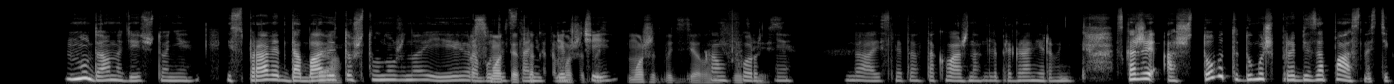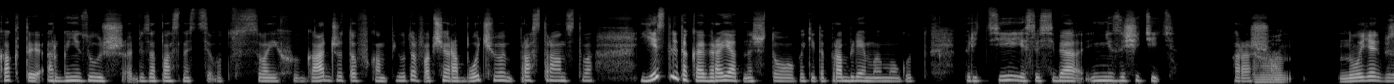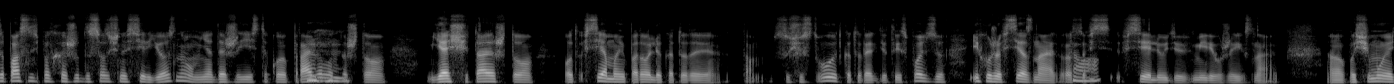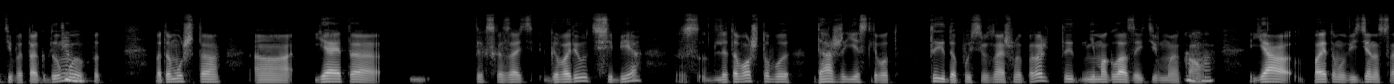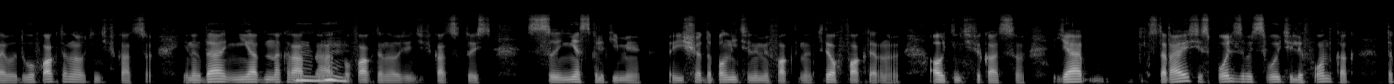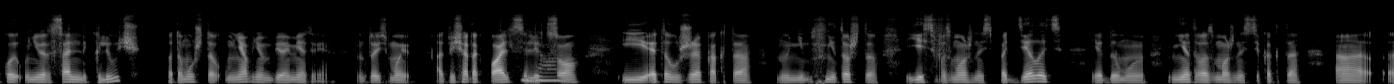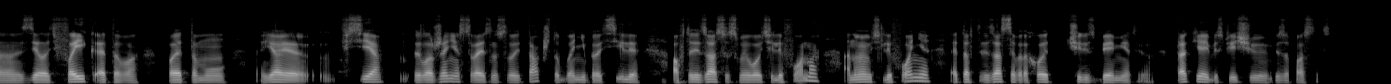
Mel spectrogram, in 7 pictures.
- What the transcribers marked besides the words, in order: other background noise; tapping; drawn out: "М"; chuckle
- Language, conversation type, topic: Russian, podcast, Как ты организуешь работу из дома с помощью технологий?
